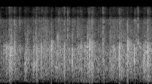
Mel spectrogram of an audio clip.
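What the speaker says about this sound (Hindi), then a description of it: "ताली बजा दीजिए।" An audience at an RCM network marketing seminar applauds, a loud, dense burst of clapping from many hands close by, with no talking over it.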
